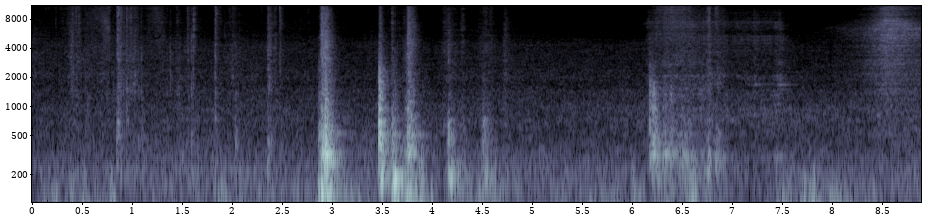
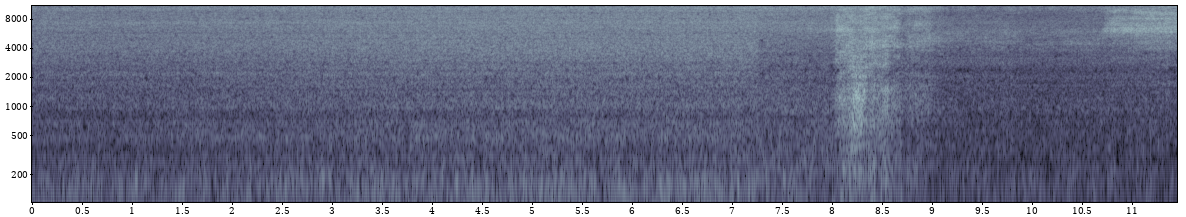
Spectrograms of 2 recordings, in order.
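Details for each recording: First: Fifth-wheel slider air switch operated after repairing the dashboard air valves: a couple of soft pneumatic thumps and a short hiss as the locking teeth pop out; release now working. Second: Truck after re-piping the differential lock air feed under the dashboard, building air pressure: loud steady hiss that surges briefly as an air line blew off its untightened fitting, olive not crushed; air alarm triggered.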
